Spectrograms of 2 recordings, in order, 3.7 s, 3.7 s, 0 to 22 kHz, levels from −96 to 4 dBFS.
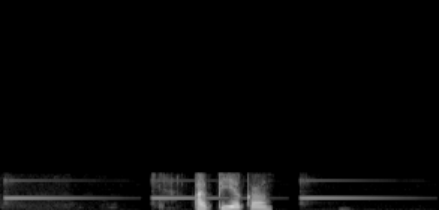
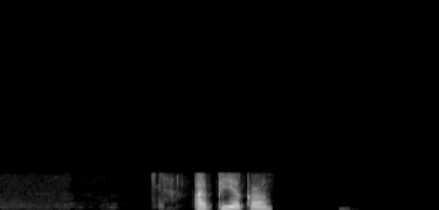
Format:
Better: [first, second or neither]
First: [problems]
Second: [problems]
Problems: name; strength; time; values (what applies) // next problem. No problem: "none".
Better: second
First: background sound (Bell); 20 dB below the speech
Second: none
